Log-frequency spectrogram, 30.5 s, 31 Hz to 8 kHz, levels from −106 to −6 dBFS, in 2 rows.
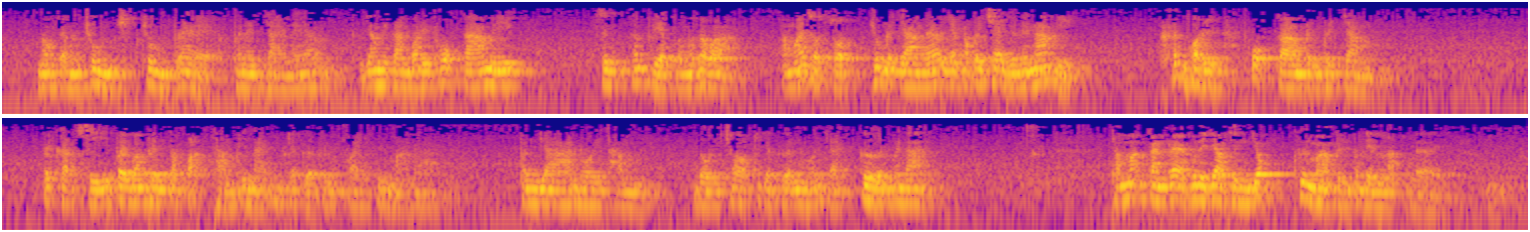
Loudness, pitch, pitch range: -24 LUFS, 120 Hz, 105-130 Hz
